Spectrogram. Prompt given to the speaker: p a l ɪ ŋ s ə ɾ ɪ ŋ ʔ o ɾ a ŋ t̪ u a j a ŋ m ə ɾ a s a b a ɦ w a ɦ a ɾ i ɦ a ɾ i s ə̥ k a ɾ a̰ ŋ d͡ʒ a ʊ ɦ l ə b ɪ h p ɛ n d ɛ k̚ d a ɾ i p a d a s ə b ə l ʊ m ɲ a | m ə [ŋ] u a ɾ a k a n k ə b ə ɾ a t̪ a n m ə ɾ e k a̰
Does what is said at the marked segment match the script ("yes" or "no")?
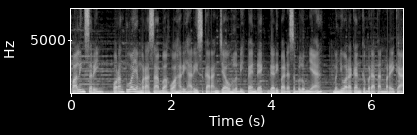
no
